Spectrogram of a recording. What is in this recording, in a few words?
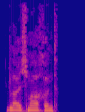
"gleichmachend", German; adjectives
